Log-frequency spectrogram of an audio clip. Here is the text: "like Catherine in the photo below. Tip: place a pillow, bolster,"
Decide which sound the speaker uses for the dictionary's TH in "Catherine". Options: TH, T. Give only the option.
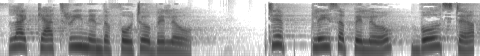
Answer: T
